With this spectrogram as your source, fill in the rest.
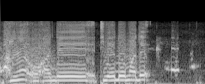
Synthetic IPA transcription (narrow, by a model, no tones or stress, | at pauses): ɛ̃oandetieɗomade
